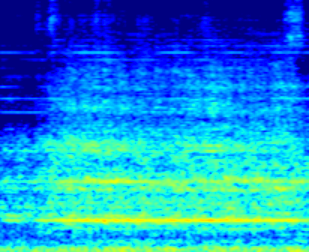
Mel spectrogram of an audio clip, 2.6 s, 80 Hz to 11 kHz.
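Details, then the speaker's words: MN128 RC Jeep running: a steady high gear whine over the motor hum, seeming louder when turning than going straight. Loud drivetrain whine; owner suspects transmission through the body mounts, unconfirmed. "and it seems a little louder when you actually turn then when you're going straight for some reason"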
